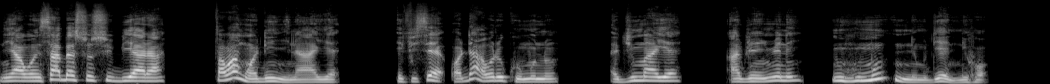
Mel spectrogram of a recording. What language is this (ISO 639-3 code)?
aka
